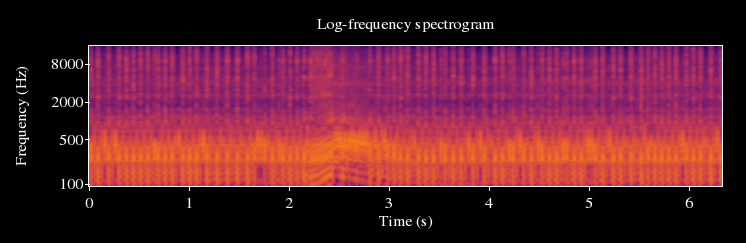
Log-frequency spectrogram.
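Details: Restored Mall 12A two-stroke chainsaw, carb tuning not 100%: fast buzzy steady speed with one brief rise in revs, keeps running without dying.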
